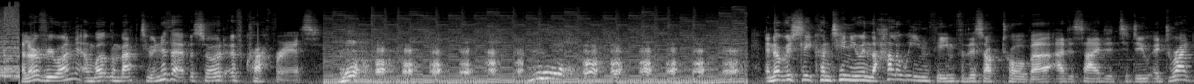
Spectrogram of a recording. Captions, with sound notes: Hello everyone and welcome back to another episode of Craft Race! *Spooky Laughter* And obviously continuing the Halloween theme for this October, I decided to do a Dracula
